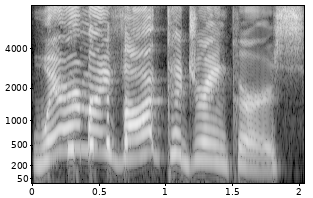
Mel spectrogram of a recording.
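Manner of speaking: put-on calling out, high-pitched and drawn out. Retelling how the flight attendant called out over the plane: imitating a loud call. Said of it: "And loudly he goes".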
